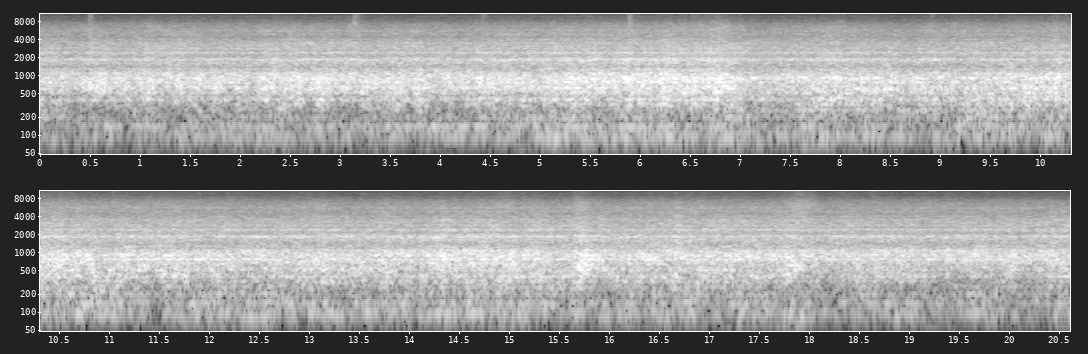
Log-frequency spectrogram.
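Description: Passenger train running along the line, heard from the back of the train: a steady rolling rumble, with a brief louder sound about three quarters of the way in.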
